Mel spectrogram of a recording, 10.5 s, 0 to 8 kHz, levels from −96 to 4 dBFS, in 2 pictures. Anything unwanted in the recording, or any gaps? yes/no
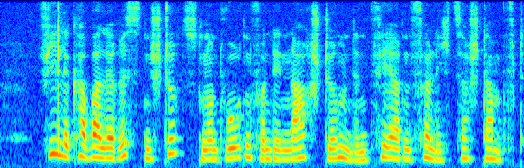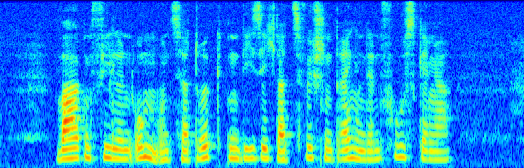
no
